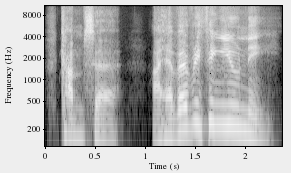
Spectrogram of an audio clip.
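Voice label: English male; Pirates Of The Caribbean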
